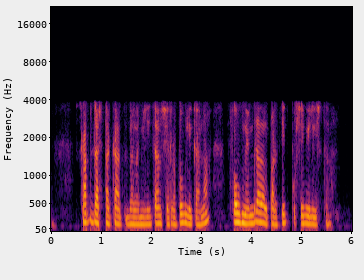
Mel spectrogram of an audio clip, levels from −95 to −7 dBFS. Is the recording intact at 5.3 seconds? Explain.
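No. At 5.3 s, as throughout, the G.723.1 codec passes nothing above 3.8 kHz, and its low bitrate, around 6 kbit/s, and 30 ms frames leave muffled, hoarse speech with blurred consonants.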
